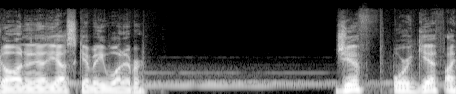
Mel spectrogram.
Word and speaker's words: GIF: language then we changed GIF should be said like gift you know what I'm going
